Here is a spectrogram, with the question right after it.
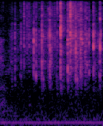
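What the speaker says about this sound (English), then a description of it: "I'm going to type the information" Quick, light keystrokes on a computer keyboard, a fast irregular run of soft clicks, close and fairly quiet.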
